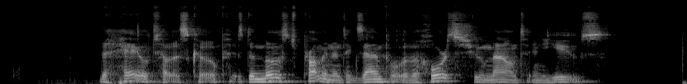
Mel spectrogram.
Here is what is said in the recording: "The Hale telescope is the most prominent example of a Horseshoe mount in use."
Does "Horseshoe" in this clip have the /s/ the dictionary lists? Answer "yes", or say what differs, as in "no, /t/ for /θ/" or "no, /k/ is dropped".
yes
